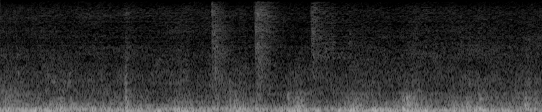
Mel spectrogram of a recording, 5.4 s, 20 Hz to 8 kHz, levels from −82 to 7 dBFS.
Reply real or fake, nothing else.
fake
